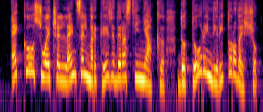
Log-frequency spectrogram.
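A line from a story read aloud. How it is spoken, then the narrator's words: Exclaimed. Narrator (Italian): esclamò Bianchon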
